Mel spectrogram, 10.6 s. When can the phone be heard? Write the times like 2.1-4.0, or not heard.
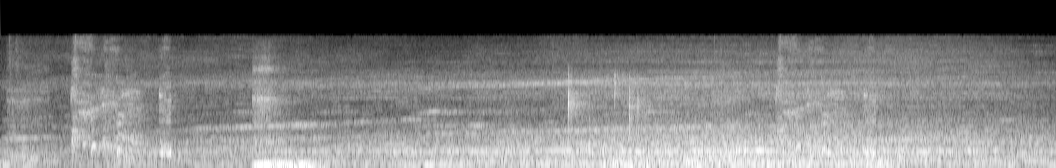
2.5-3.1, 5.7-6.4.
